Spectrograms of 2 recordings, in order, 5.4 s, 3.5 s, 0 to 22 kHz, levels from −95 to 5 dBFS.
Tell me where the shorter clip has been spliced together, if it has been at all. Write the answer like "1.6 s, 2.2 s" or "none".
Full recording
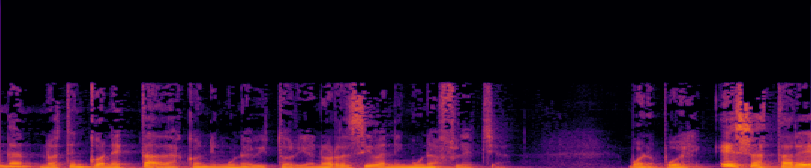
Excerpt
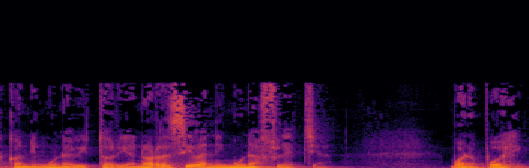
none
